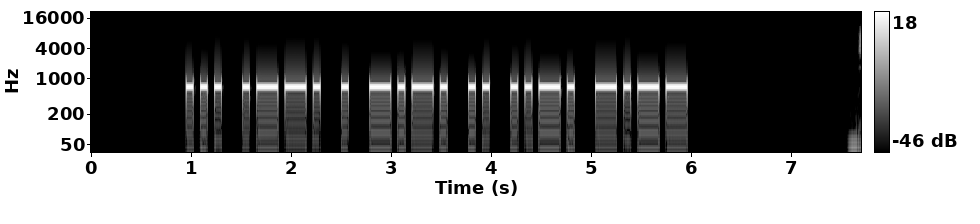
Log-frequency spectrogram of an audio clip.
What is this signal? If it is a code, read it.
Morse code, heard as a keyed tone, about 17 wpm, 700 Hz. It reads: SPECIFY
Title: Seven Letter Words - 17wpm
